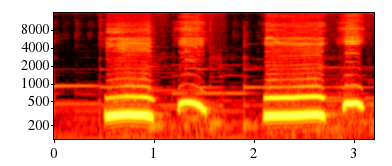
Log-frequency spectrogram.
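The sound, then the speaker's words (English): A great horned owl hoots four times in a deep, resonant rhythm, alternating long and short notes with brief pauses between. The calls are loud and clear, with no voices present. “Off in the distance, she could hear the sound of the great horned owl, and that made her fly even faster.”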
